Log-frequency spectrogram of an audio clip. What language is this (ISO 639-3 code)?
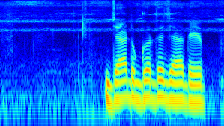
doi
